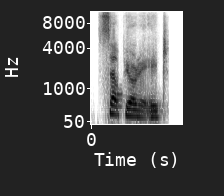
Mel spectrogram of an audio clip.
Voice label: "suppurate", Indian

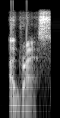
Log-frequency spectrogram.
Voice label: "address", British

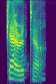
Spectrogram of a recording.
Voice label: "character", Indian

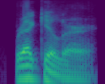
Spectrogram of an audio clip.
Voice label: "regular", American

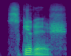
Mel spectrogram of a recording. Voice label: "skittish", American

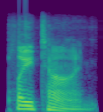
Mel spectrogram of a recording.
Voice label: "playtime", American

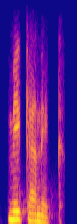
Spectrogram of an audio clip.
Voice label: "mechanic", Indian

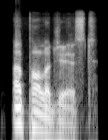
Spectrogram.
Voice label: "apologist", British

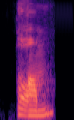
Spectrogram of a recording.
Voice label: "hom", Indian

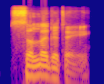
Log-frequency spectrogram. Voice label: "solidity", British

